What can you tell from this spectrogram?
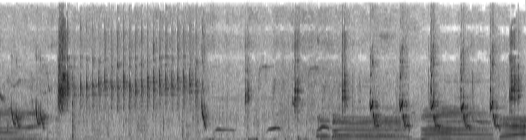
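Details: A village herd of tame cows heading down a road to the pen in the morning. Two long, low, slightly wavering moos sound close together near the end, over brief bird tweets and a soft outdoor background.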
